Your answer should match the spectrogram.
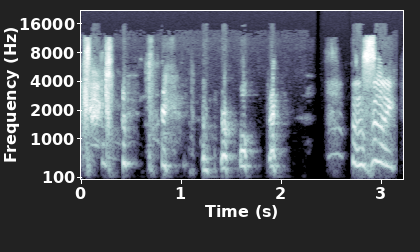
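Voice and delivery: high, laughing through the words; can't stop laughing at yourself. Real, not acted. Telling friends about scuba panic, laughing. Laughing at her own story.

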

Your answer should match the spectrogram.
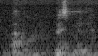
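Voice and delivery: whispered under the breath. Real, not acted. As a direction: breathe it like a quick prayer. Quiet prayer before starting.

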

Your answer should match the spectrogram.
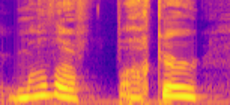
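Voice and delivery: high, drawn-out retold curse; mock angry outburst. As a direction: imitate a cop finally snapping. Quoting partner losing temper.

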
